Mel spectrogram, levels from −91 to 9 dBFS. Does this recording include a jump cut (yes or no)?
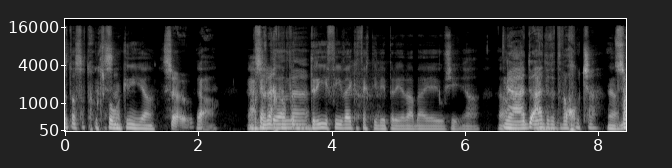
no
